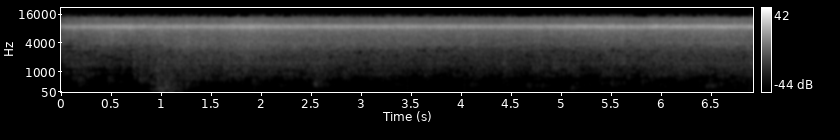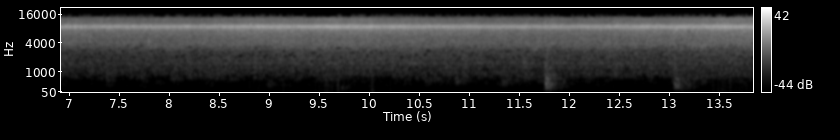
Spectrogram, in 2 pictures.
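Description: Food sizzles in a covered pan on a stovetop, a steady, loud, even hiss that runs the whole time, with a few faint low knocks scattered through it.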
